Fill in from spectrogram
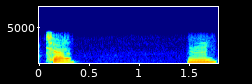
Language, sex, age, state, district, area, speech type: Sindhi, male, 18-30, Delhi, South Delhi, urban, conversation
